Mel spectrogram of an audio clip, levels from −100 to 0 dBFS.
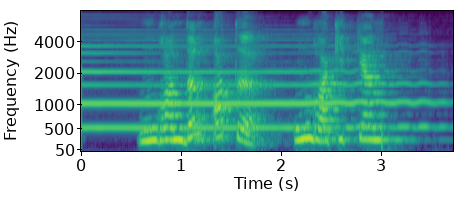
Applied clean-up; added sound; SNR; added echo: none; Wind instrument, woodwind instrument; 5 dB; reverberation time 0.8 s.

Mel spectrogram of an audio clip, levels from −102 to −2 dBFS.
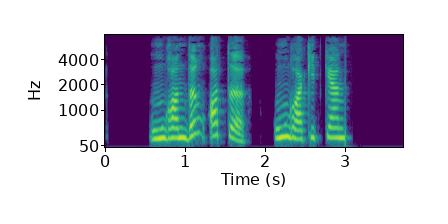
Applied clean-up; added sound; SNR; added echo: none; none; none; none.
